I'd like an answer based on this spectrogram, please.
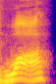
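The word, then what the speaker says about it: Waugh: Gets the puck in below and is Wah spelled with a W. I know, right? Philip, his name is Phipwa, spelled W A U G H.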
